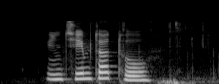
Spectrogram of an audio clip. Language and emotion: Russian, neutral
